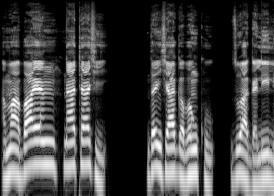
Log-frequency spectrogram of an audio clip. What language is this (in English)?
Hausa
